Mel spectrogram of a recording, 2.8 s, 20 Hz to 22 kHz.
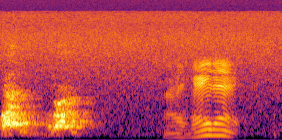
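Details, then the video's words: Indoor dog barking at a clock at 7:30: two muffled barks in quick succession, followed by a man speaking. "Dog barks at clock"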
